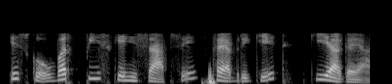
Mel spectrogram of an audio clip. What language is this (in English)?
Hindi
